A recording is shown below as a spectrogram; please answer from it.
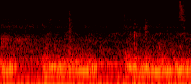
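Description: Domestic racing pigeons coo softly in low, rolling phrases after a snowstorm, several birds overlapping in a steady murmur close by, with no voices.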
